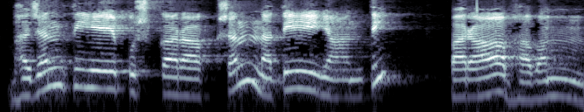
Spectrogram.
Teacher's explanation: భజంతియే పుష్కరాక్షన్ అనుస్వారం నకారం అవుతుంది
